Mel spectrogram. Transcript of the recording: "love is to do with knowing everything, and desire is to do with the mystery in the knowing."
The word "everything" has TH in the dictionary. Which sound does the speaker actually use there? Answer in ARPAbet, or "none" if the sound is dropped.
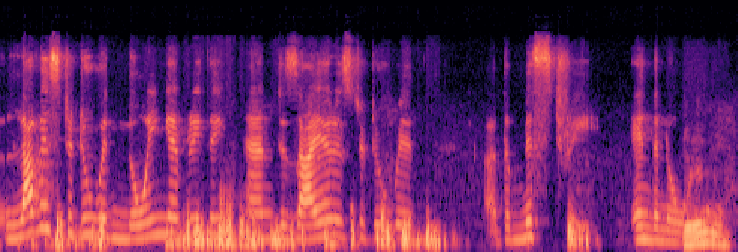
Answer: T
